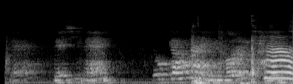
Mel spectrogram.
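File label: "can", spoken word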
